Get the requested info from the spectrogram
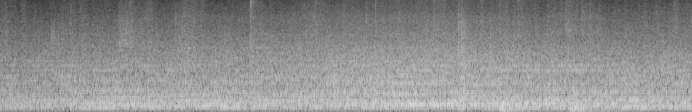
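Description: Loud, steady background rumble with a low hum that wavers in pitch; the hotel is called very noisy.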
